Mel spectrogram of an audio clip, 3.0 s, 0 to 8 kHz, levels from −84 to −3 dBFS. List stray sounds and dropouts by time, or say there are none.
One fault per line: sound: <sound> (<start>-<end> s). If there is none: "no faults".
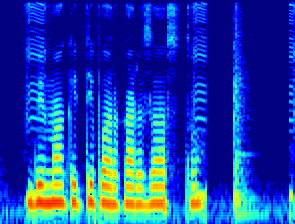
sound: thud (2.3-2.7 s)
